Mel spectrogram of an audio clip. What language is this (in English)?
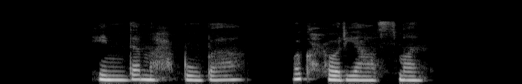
Central Kurdish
